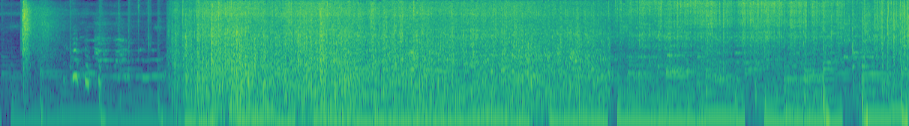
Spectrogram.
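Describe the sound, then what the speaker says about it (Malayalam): After a quiet start, thread-pull firecrackers burst into a dense, loud run of rapid crackling pops, over low background music. "ഇതാണ് നൂൽ പടക്കം കേട്ടാ ഇങ്ങനെ വെച്ചിട്ട് രണ്ട് നൂലിനെ ഇങ്ങനെ പിടിച്ച് വലിച്ചാതി പൊട്ടും"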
